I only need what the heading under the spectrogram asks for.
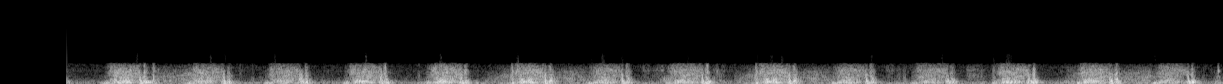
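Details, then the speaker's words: Regular heartbeat with a long, harsh whooshing murmur filling each beat; ventricular septal defect murmur, from an abnormal opening between the ventricles causing a left-to-right shunt. "Ventricular septile defect is an abnormal opening between the right and left ventricles again causing a left to right shunt resulting in additional blood being pumped to and through the lungs."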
